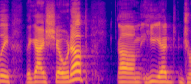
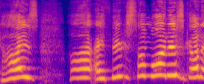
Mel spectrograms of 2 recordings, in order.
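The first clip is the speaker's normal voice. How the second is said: socially anxious, meek, timid voice, pitched up; 11 semitones higher, 4 dB louder than usual. Retelling what an anxious guy said to the group, imitating a timid voice. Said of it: "like the most timid".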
